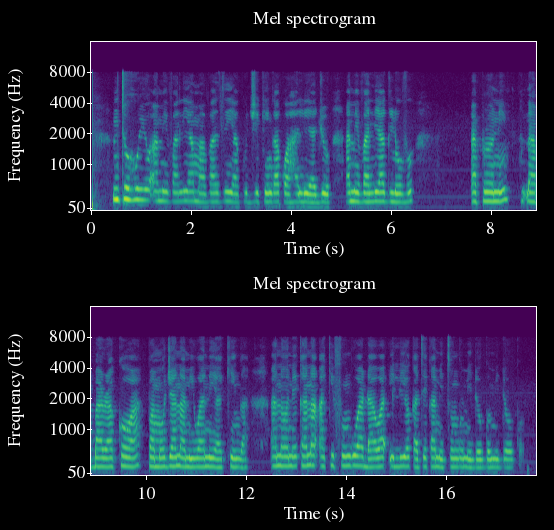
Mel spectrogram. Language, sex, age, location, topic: Swahili, female, 18-24, Nakuru, health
